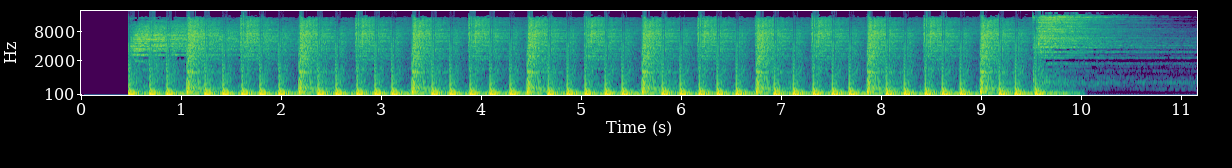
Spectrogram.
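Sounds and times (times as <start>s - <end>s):
digital drums double pedal: 0.0s - 11.1s.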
